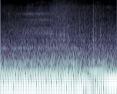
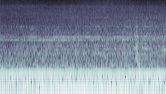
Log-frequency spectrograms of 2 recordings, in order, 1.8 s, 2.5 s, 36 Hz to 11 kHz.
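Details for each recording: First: BMW N54 with swapped DCT and Mfactory single mass flywheel, stopped in drive: low, smooth rumble with no chatter or rattle; surprisingly little flywheel noise, quiet, healthy idle. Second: BMW N54 with swapped DCT gearbox and Mfactory single mass flywheel, idling: steady idle with dense low chatter underneath; neutral gear rattle from the gearbox, flywheel only makes a ching on startup.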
